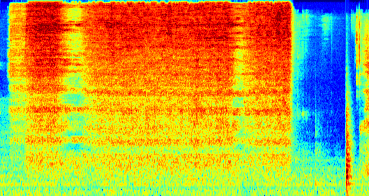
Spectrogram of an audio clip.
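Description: Carburetor cleaner sprays onto the outside of an edger carburetor in a long, steady hiss at close range, with small dips in level. It cuts off and a brief knock follows.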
